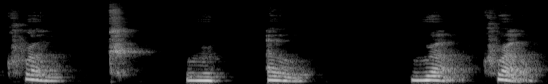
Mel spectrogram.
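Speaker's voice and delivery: "K R O" as separate sounds, blended into "crow"; "crow" broken into single sounds and rejoined; sounded out. Shown as a demonstration. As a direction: sound out "K", "R", "O", then build "Row" and "crow". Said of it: "The second syllable".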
